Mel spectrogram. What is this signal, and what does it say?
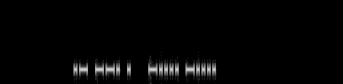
Morse code, heard as a keyed tone, about 44 wpm, 700 Hz. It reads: AGE 66
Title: K1USN SST QSO Practice 45wpm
